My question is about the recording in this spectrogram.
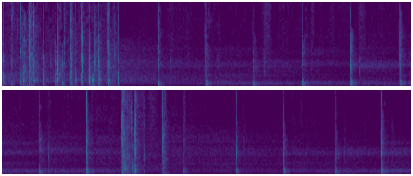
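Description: Footsteps of hard-soled shoes on a hard floor: several people walking together for the first couple of seconds, then a single set of slow, evenly spaced steps, about one every three-quarters of a second, each a sharp tap.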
